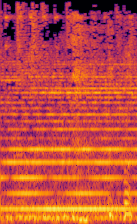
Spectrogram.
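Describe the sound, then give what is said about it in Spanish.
A truck's air horn blares in one long, unbroken blast on the road from Asturias to Madrid. It holds a loud, steady, buzzy tone with rich overtones for the whole moment, with no pauses or changes in pitch. “Con claxon incluido.”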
